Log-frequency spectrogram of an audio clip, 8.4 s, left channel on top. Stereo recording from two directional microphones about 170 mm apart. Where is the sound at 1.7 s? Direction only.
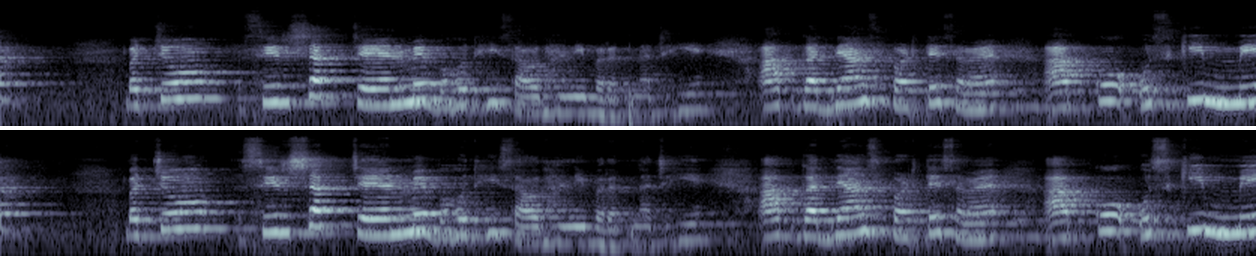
30° right (ahead or behind).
